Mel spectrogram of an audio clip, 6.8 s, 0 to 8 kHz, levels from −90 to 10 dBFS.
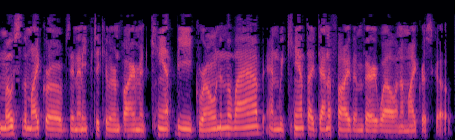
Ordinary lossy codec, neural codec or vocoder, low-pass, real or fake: MP3, 24 kbps; none; 7.2 kHz; real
